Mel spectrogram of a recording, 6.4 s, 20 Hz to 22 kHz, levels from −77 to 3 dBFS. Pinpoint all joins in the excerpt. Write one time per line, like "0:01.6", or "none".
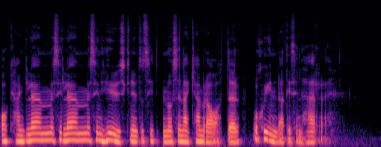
0:01.0
0:02.7
0:04.1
